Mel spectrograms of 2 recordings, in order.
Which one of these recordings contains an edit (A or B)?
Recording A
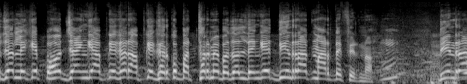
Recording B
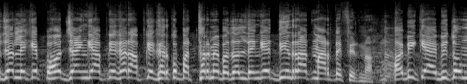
B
